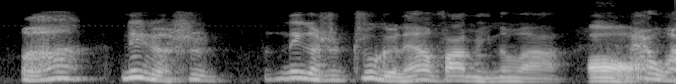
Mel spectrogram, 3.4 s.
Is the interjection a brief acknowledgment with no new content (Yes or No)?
No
